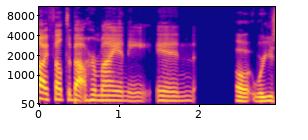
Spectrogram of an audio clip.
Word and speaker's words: Hermione: Rowling because in the fourth book, she had a Romanian character who had a crush on Hermione, but he was calling her Hermonini. Yeah. And J.K. Rowling did the pronunciation Hermione because I guess she was finding out that nobody was calling Right.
